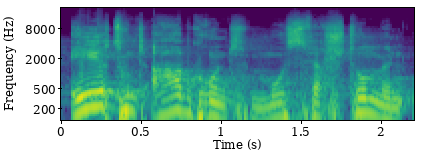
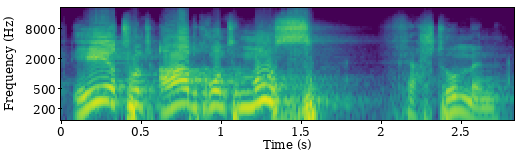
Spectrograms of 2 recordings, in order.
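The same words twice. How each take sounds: First: It is declaimed in a plain, natural way. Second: It is declaimed in an overdone, exaggerated way. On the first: The speaker calls it right. "je pourrais dire" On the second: The speaker calls it wrong. "jamais je dirais ... ça sonne faux, que c'est surjoué un peu"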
